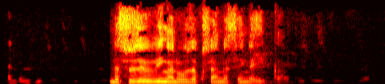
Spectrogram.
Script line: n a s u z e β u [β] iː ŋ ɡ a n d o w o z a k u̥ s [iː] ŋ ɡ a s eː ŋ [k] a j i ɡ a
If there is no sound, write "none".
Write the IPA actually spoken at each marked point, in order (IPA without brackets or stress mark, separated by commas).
β, aː, ɡ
